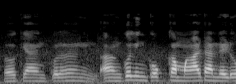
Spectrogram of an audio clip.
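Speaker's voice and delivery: ordinary talk, nothing marked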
